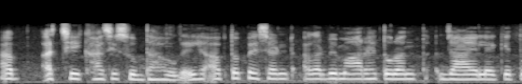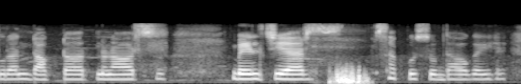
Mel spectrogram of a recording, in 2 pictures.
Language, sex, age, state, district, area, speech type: Hindi, female, 30-45, Uttar Pradesh, Jaunpur, rural, spontaneous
